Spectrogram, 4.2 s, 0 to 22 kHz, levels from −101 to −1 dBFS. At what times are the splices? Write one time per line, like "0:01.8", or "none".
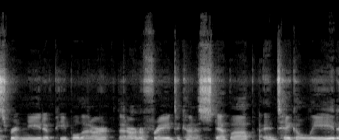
0:03.3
